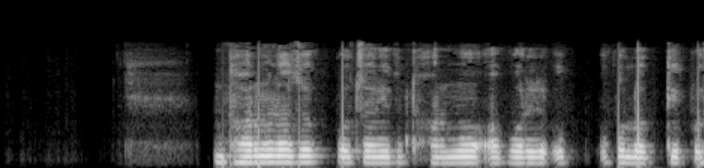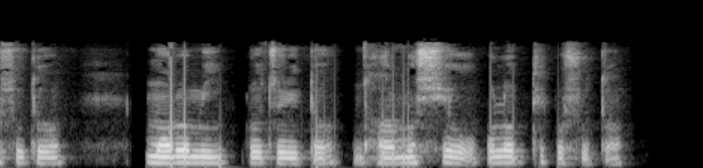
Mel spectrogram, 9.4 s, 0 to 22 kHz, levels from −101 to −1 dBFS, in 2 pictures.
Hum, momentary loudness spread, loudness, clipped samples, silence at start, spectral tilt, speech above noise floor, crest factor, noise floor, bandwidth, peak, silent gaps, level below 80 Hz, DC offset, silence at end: none; 13 LU; -21 LUFS; under 0.1%; 1.45 s; -5 dB/octave; 60 dB; 18 dB; -81 dBFS; 8 kHz; -4 dBFS; 5.62-5.66 s; -54 dBFS; under 0.1%; 0.55 s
